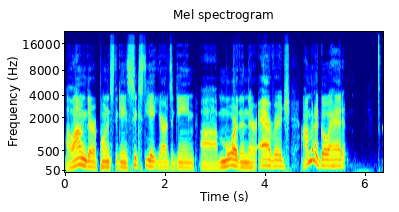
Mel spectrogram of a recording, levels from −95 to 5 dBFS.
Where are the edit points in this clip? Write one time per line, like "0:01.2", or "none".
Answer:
0:02.6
